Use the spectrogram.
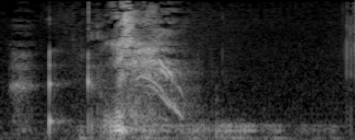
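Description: A single short, breathy sneeze-like burst, quickly trailing off into quiet room tone; it sounds a little held back rather than a full explosive sneeze.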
